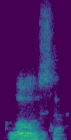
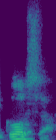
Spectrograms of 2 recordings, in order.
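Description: First: Glossa with the voice rising then dropping on GLO; rise and drop. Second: GLO-ssa, plain stress on the first syllable of glossa; just stress GLO in glossa, no pitch swoop; simple stress. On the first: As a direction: let the pitch rise and fall in glossa. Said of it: "trying to make my voice rise and drop". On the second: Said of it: "We're just gonna put stress on it". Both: Shown as a demonstration.

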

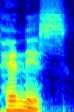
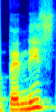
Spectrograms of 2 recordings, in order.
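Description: First: "tennis" soft, falling and natural; correct "tennis". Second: "tennis" with a high rising tune, the student's error; mock the wrong reading. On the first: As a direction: model it right. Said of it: "bạn sẽ phát âm là". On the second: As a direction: imitate the mistake. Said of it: "các bạn không phải phát âm". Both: Shown as a demonstration.

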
